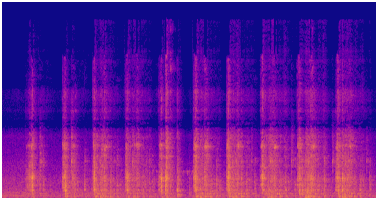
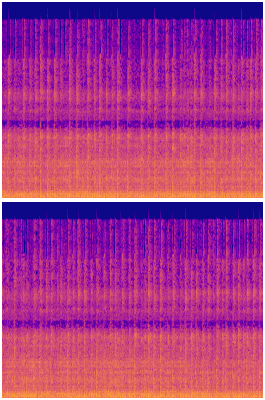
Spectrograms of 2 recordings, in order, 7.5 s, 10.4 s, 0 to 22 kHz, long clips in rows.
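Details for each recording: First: West Bend 580 two-stroke engine, sat idle several months, new recoil parts: uneven pops about every two-thirds of a second, sagging and catching again, never settling at idle; owner suspects dirty reed valves and carburetor. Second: West Bend 580 two-stroke engine after cleaning the carb and reed valves and fitting new gaskets, no choke, mix screw 2 turns out: loud, steady buzz at an even pace with no stumbling or surging, a clean healthy idle.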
